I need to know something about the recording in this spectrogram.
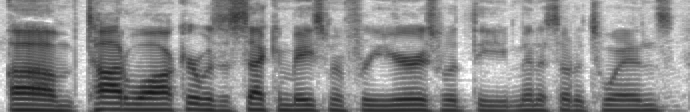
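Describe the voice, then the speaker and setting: A man's voice: medium pitch, little pitch movement, fast, darkish tone, smooth, dry recording, clean studio sound. A Mexican-American man in his forties, telling a long casual story as a podcast guest, rambling with fillers and restarts. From United States.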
